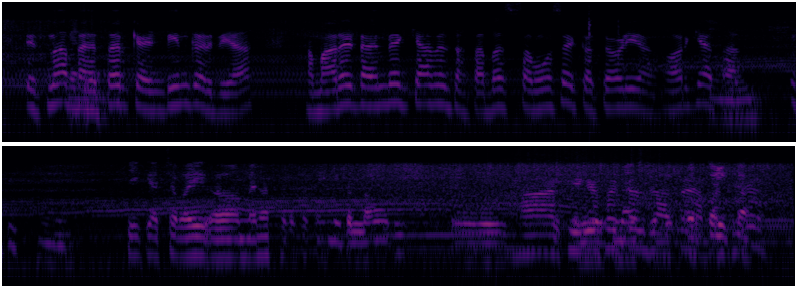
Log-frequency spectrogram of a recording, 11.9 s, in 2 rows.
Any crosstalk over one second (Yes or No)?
Yes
